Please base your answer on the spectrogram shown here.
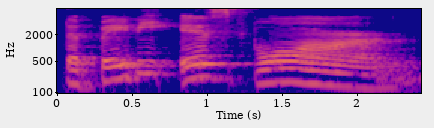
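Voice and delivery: ordinary delivery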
